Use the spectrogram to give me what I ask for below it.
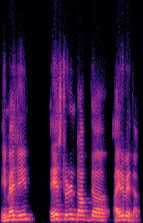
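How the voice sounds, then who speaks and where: A man giving an online seminar lecture, often filling pauses with "I think, you know". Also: high-pitched, fairly bright tone. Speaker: seminar speaker.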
